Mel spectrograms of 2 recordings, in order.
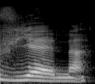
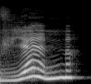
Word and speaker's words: viennent: Ils viennent. Il vient. Singulier. It's nasal. Ils viennent. Pluriel. Here you hear the n.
